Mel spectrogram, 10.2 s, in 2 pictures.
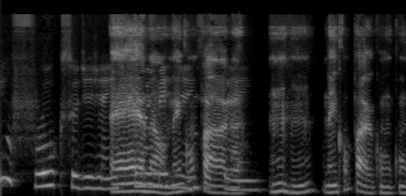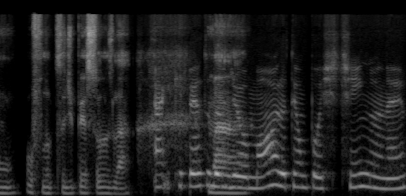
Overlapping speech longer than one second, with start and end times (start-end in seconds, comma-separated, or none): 1.4-3.4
